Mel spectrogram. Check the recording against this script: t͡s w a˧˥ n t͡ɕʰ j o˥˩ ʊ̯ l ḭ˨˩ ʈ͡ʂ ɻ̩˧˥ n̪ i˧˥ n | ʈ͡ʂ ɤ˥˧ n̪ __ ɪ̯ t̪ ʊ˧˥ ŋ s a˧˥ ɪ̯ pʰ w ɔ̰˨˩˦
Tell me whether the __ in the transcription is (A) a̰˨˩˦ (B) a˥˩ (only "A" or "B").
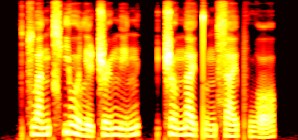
B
